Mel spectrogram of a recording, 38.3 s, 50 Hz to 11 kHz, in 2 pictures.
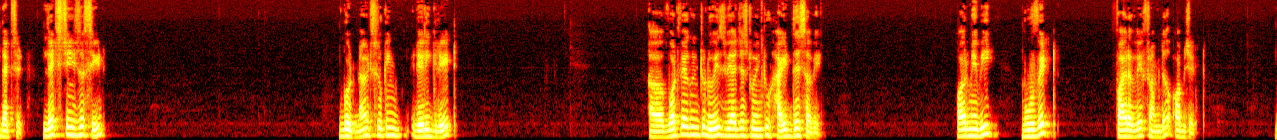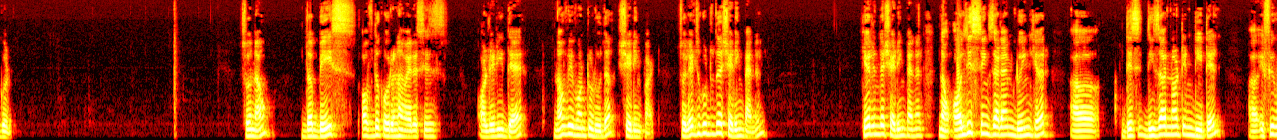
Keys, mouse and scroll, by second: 0.7 typing, 3.3-7.0 drag, 9.5 middle click, 9.6 middle click, 9.7 middle click, 10.6 shift+middle click, 11.3 shift+middle click, 11.5 middle click, 11.6 middle click, 12.2 scroll, 12.3 click, 14.0 middle click, 14.1 middle click, 14.5-15.3 scroll, 15.5 g, 16.8 click, 17.4-18.4 scroll, 18.7 shift+middle click, 19.0-19.8 scroll, 20.0 middle click, 20.0 scroll, 21.1 middle click, 25.8-26.2 scroll, 28.0 shift+middle click, 30.0 click, 31.0 scroll, 31.0-32.1 scroll up 6, 32.1 shift+middle click, 32.1-32.9 scroll up 2, 35.2 click, 36.6 click, 36.7 click.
